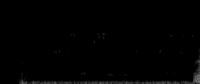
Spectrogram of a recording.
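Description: Faint outdoor ambience: a steady low rumble with a few faint, distant bird chirps, ending in a short hummed 'mm'.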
